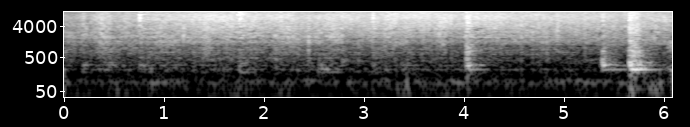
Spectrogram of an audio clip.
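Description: Onions sizzle in a hot pan with steady crackling, broken by a few sharp scraping stirs of a spatula; no voices.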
